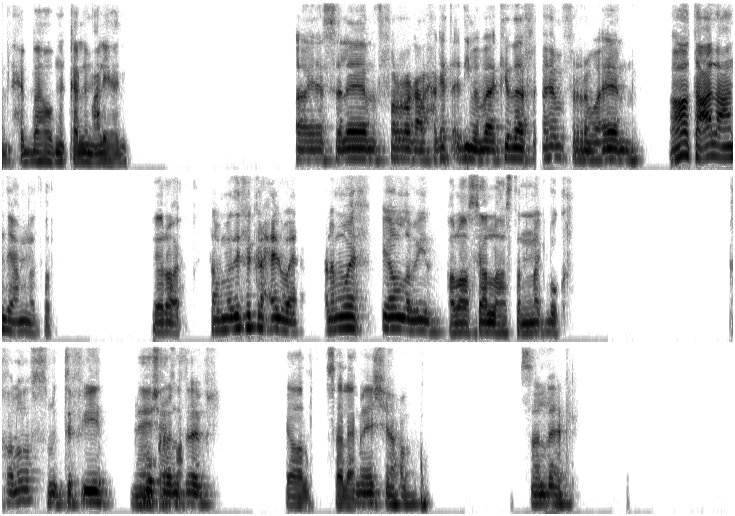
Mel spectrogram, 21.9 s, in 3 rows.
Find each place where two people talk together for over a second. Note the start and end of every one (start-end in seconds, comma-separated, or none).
none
